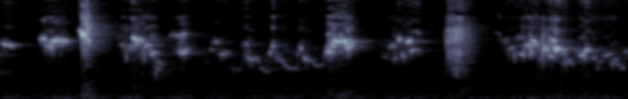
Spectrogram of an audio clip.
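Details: Budgerigar call from a pet bird: lively warbling chatter mixing whistled chirps, descending squeaks and a few harsh rasping bursts in quick succession.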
